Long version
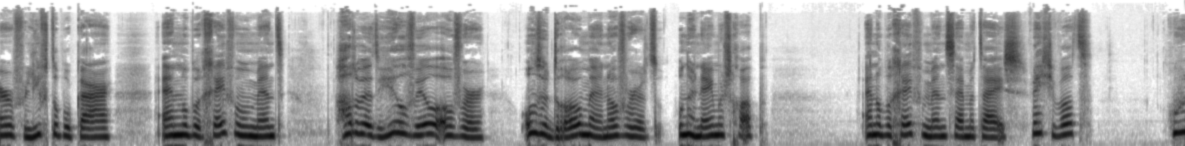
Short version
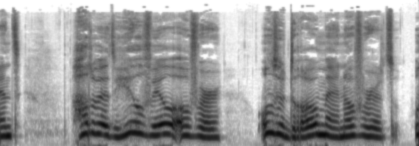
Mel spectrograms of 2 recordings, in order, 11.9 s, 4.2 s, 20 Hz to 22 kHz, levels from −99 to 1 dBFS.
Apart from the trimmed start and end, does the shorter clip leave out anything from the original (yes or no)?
no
